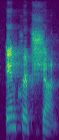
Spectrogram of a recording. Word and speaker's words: encryption: the wrong pronunciation encryption tion tion it's not Shan Shan there is like an almost an A and an N very close at the end encryption encryption encryption encryption everybody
